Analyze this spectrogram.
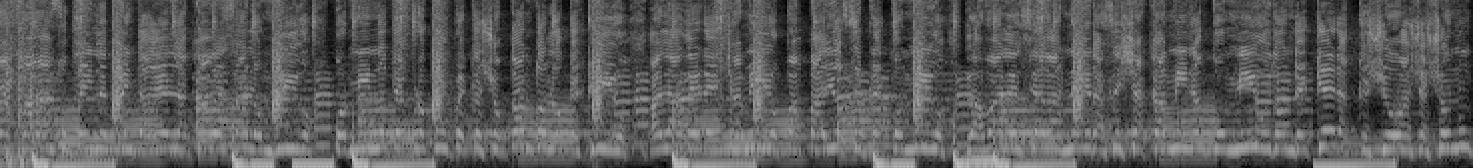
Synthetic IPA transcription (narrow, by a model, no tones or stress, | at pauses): epaɾastobejnd̪et̪ɾejnt̪aelːakaβe̞salombɾiðopoɾmĩno̞t̪epɾeokupeskeʃo̞kant̪olo̞keskɾiβoalaðeɾe̞t͡ʃamiopapaðjosempɾekoŋmiɣolazβalensjaðasne̞ɣɾaseʃahkamĩnãŋko̞ŋmiɣoðo̞nd̪e̞kje̞ɾakeʃoaʃaʃonũŋ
